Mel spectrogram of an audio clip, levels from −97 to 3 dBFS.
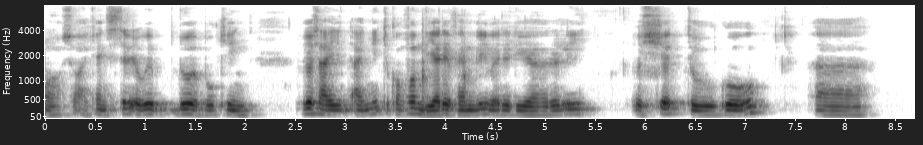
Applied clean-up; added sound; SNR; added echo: none; none; none; none.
